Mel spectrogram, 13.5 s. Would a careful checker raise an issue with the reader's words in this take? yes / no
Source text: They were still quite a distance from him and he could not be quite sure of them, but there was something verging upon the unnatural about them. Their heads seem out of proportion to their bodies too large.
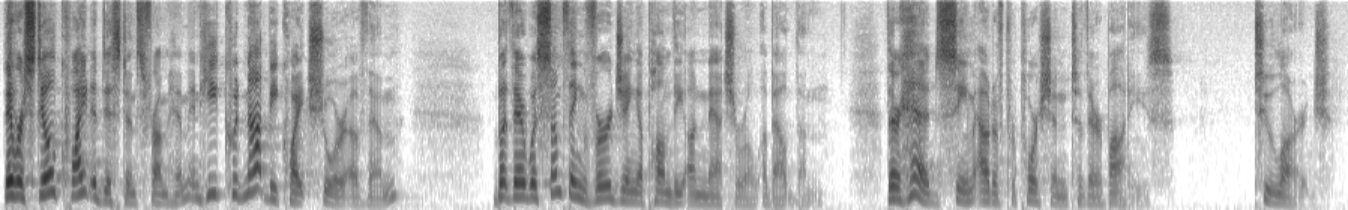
no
